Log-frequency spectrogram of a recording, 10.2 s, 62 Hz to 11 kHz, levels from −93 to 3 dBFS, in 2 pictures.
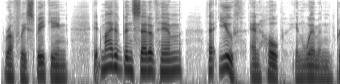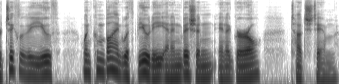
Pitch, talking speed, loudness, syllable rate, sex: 110 Hz, 155 wpm, -20 LUFS, 4.9 syllables/s, male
